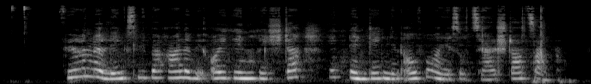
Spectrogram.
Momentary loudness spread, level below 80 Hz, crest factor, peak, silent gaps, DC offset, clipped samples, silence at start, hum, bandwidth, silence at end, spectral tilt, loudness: 15 LU; -72 dBFS; 16 dB; -8 dBFS; none; under 0.1%; under 0.1%; 0.1 s; none; 16.5 kHz; 0.3 s; -3.5 dB/octave; -23 LUFS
